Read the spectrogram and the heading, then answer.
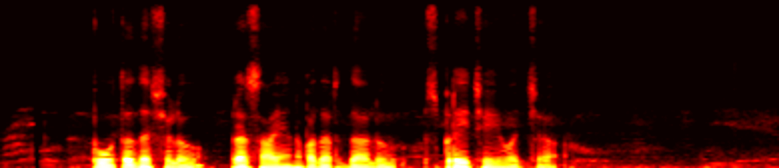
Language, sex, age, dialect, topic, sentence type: Telugu, male, 18-24, Utterandhra, agriculture, question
